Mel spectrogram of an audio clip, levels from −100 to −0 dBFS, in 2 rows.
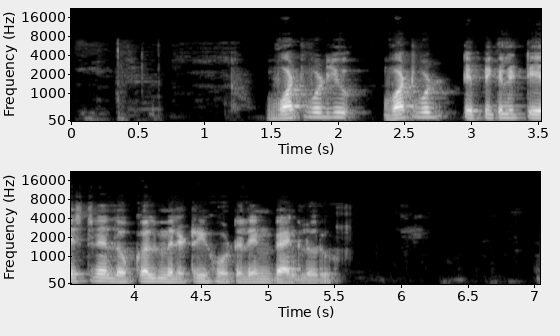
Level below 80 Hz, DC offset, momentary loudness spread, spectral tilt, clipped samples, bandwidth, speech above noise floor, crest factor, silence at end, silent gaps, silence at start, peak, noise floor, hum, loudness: -68 dBFS; under 0.1%; 10 LU; -6.5 dB/octave; under 0.1%; 7 kHz; 57 dB; 22 dB; 1.55 s; none; 1.5 s; -2 dBFS; -78 dBFS; none; -22 LUFS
